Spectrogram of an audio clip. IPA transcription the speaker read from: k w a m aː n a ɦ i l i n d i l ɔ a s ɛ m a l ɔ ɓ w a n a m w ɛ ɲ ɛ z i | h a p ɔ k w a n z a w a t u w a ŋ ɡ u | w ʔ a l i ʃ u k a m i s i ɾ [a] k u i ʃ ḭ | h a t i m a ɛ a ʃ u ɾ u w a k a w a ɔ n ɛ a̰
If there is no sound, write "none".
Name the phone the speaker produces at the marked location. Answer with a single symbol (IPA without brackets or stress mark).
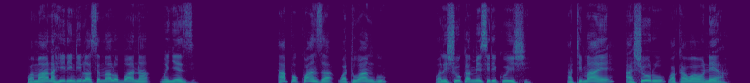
i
